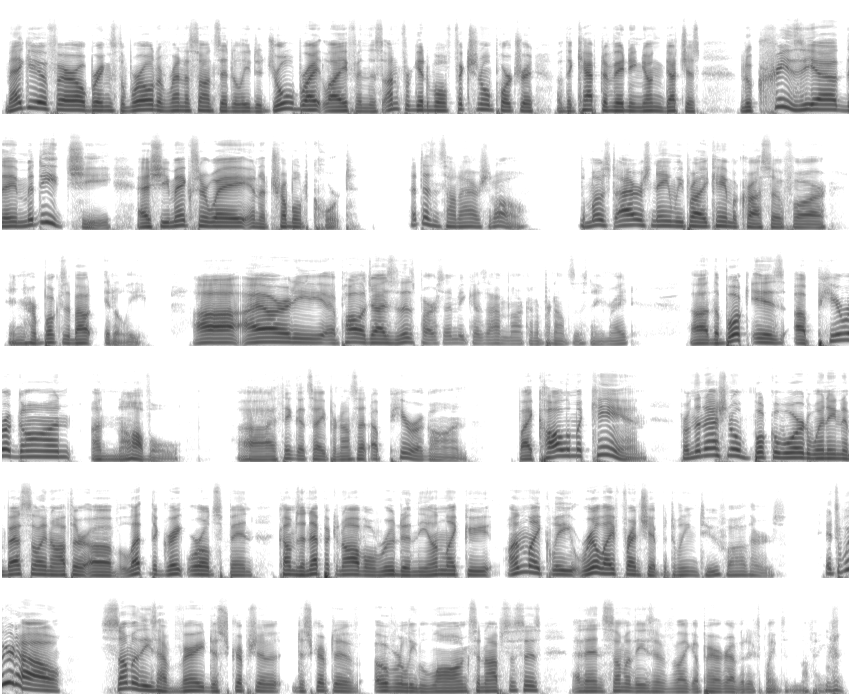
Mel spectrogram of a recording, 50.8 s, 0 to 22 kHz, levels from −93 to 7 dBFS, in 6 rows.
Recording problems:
muffled; slightly; fading above 2.5 kHz

